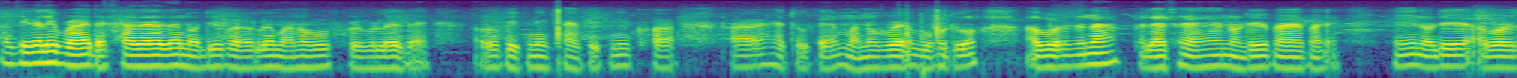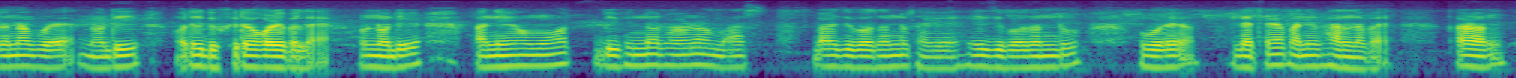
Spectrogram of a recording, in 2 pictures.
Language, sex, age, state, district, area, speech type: Assamese, male, 18-30, Assam, Dhemaji, urban, spontaneous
